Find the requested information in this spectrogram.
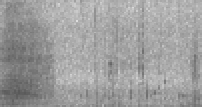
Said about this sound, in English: Forgive me for you have to hear my nasty gulps.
